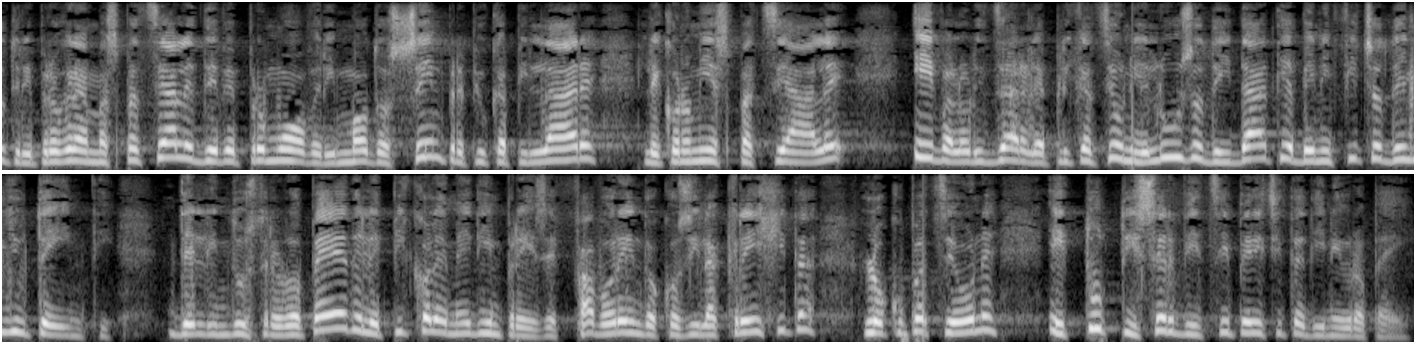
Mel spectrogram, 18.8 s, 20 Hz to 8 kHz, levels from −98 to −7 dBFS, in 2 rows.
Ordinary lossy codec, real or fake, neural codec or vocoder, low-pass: none; real; none; none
